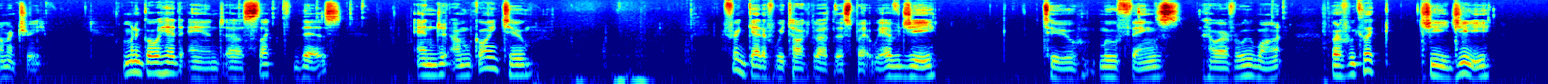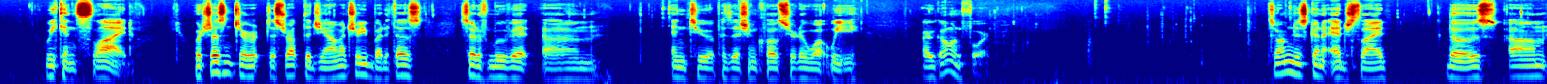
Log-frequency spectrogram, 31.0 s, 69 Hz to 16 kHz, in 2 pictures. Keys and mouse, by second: 4.2 middle click, 8.1 g, 14.2 g, 17.6 g, 22.9-24.8 drag, 26.4-28.3 drag, 27.0 g.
